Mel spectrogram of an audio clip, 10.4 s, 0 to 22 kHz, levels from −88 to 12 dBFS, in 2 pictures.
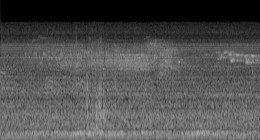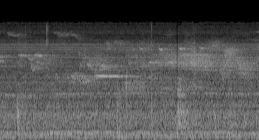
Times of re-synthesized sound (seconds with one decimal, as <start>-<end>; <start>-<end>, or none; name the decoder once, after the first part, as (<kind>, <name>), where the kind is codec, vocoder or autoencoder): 2.0-2.8 (vocoder, Vocos)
